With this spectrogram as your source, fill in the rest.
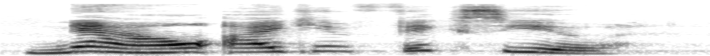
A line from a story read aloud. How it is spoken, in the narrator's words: shouted Dottie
